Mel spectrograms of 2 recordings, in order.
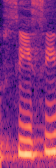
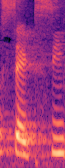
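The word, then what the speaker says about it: tsetse: इसमें T silent है तो सीसी फ्लाई, या पहला टी साइलेंट होता है तो सेटसी फ्लाई।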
